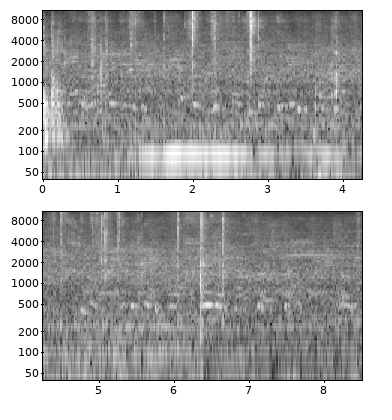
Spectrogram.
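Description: A sharp tap, then faint scattered clicks and scrapes of a trading card and rigid plastic toploader being handled on a tabletop, as the card is slid into the holder.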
